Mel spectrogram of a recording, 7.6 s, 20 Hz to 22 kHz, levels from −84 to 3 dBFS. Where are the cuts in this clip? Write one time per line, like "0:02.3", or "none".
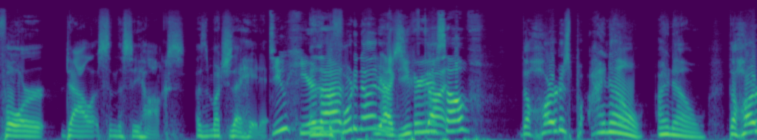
0:04.1

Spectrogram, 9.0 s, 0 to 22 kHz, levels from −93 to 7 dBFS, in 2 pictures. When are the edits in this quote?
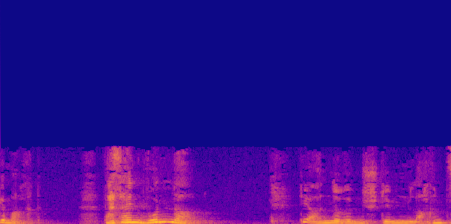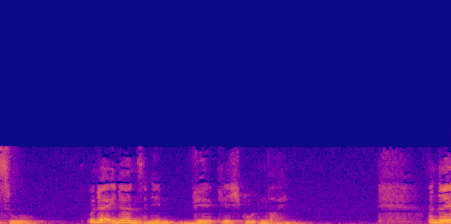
0:05.9

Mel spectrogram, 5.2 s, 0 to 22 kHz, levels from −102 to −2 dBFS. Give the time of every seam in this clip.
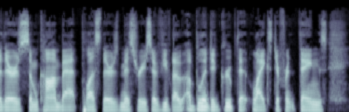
0:02.6

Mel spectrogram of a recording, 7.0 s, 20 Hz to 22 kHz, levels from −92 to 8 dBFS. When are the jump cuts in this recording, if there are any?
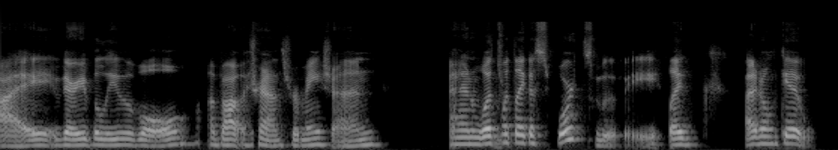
0:02.1
0:04.2

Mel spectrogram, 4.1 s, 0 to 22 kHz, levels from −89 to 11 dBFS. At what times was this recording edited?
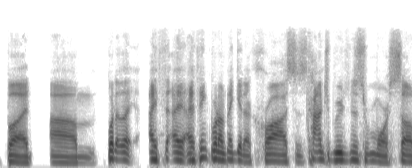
0:01.0
0:01.4
0:02.3
0:03.1

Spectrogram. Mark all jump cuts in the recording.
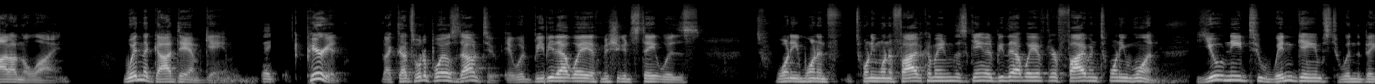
0:05.4

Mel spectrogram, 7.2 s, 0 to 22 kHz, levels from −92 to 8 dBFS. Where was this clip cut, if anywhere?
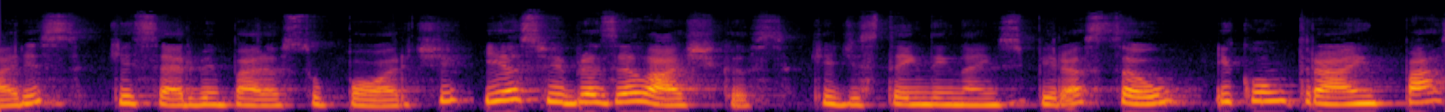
0:02.4
0:06.0

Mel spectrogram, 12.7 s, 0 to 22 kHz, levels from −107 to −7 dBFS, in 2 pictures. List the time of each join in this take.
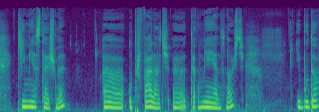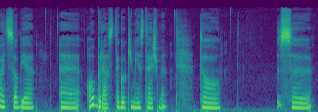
none

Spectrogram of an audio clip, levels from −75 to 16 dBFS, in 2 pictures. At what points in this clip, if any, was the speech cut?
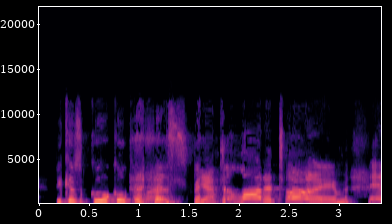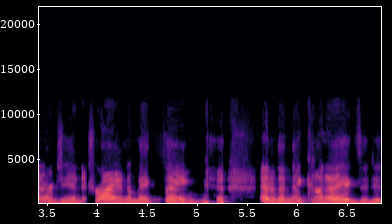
0:00.9
0:03.3
0:03.9
0:04.6

